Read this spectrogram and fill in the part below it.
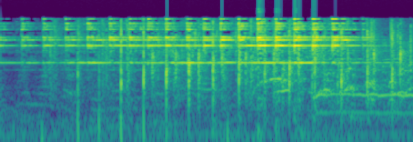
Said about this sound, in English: We're in the chemotherapy suite at Iowa Blood and Cancer Care in Cedar Rapids, and there's been a graduation. That's what the bell means. An elderly man surrounded by his loved ones rings a special bell on the wall to celebrate a clean scan.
